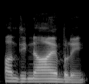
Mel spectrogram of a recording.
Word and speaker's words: undeniably: A good word, undeniably. By the way, the stress, where is the stress on that word? Undeniably, nigh. The nigh syllable is stressed.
